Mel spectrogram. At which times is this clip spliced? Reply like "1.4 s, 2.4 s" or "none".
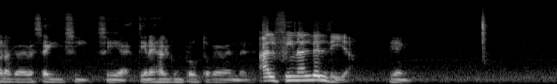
0.9 s, 2.5 s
